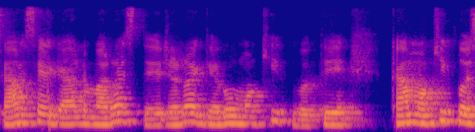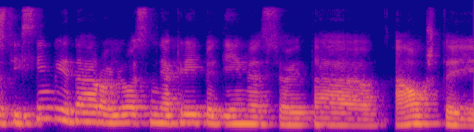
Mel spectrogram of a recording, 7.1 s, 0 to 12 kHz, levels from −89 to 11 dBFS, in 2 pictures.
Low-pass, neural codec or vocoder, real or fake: 9.9 kHz; none; real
